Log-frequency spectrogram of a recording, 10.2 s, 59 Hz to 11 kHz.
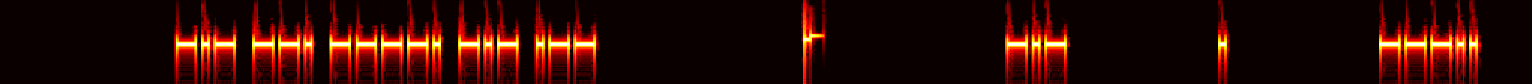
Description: Morse code, heard as a keyed tone, about 28 wpm, spaced as for 15 wpm, 700 Hz. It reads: KG9KW KE8
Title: USA Call Signs - 8x Character Spacing - 28wpm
